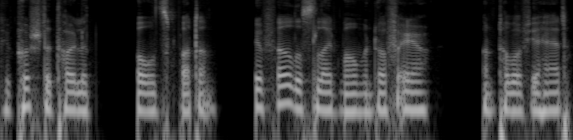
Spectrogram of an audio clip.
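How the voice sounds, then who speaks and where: A man hosting a gaming video, reading story text aloud in a halting, measured storytelling delivery. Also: on the low side, flat delivery, darkish tone, dry recording. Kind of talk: let's-play narration, reading game text aloud.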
